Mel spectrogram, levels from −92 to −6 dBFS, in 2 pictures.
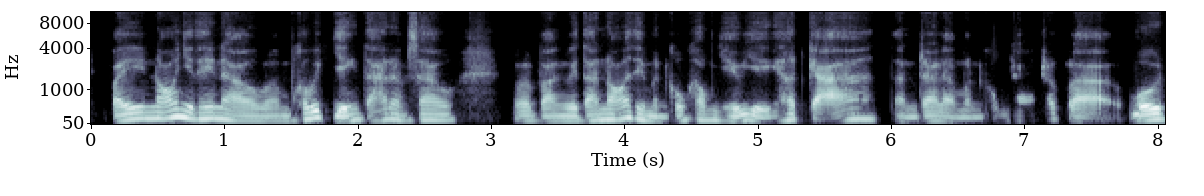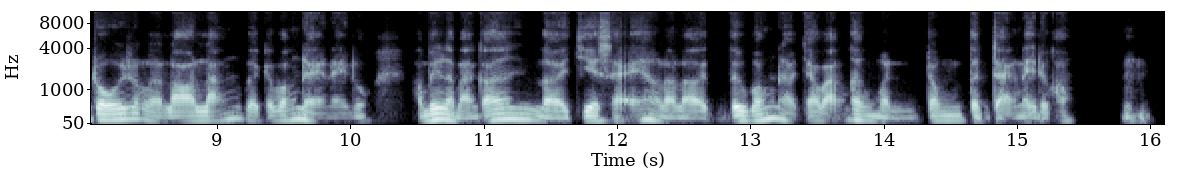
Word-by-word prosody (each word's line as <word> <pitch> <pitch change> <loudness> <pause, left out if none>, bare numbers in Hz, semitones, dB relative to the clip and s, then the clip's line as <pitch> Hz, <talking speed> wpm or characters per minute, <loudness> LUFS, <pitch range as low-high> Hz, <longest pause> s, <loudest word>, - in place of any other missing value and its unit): phải 125 +6 +3
nói 140 +5 +3
như 150 - +5
thế 135 +1 +2
nào 100 -7 0
và 95 +1 -5
không 130 +5 +3
biết 160 - +2
diễn 100 +5 +3
tả 120 - -5
làm 120 -4 -3
sao, 115 +1 -3 0.4
v - - -11 0.2
và 95 0 -1
người 95 0 -1
ta 110 +3 -2
nói 120 +5 +2
thì 120 - +1
mình 95 -3 -3
cũng 105 - -4
không 110 -2 -4
hiểu 95 -1 -1
gì 90 -7 0
hết 120 +2 -1
cả. 125 +4 +2 0.3
Thành 90 -2 -8
ra 100 +2 -2
là 90 -2 -3
mình 85 0 -10
cũng 105 - -22
đang 100 - -9
rất 130 0 -11
là - - 0
bối 120 +3 +7
rối, 120 +1 +6
rất 130 0 -1
là 95 -3 -2
lo 95 +1 +2
lắng 100 +8 -2
về - - -2
cái - - -5
vấn 110 +4 -1
đề 85 -9 -1
này 85 0 -10
luôn, 90 0 -10 0.3
hổng 95 - -5
biết 120 +2 +7
là 120 - +5
bạn 80 0 -3
có 120 +5 +3 0.2
lời 90 - +1
chia 100 -1 +3
sẻ 100 +3 -2
hoặc 115 - -2
là 85 -1 -1
lời 80 -1 -1 0.2
tư 105 - +6
vấn 115 +6 +1
nào 125 -3 -3
cho 95 - -2
bản - - -1
thân 105 -4 -1
mình 80 -2 -7
trong 100 0 -3
tình - - -2
trạng 85 - -1
này, 90 -1 -2
được 80 -1 -6
hông? 95 - -10 0.4
Ừm. - - -12
105 Hz, 260 wpm, -22 LUFS, 95-120 Hz, 0.4 s, bối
